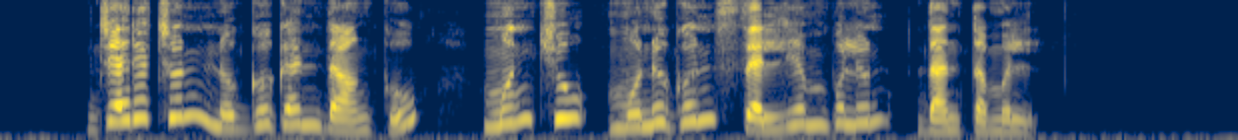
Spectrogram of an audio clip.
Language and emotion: Telugu, neutral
